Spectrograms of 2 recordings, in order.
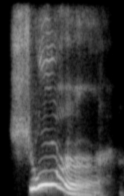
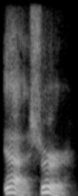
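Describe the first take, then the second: First: Much higher and louder, an exaggerated eager "Sure"; hammed-up enthusiastic yes, "Sure" thrown high and loud; overeager sure. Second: "Yeah, sure" in an even, unexcited monotone. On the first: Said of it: "Alec doesn't actually talk like that". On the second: Retold or imitated. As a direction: mimic a calm monotone colleague agreeing. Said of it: "but he's monotone".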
